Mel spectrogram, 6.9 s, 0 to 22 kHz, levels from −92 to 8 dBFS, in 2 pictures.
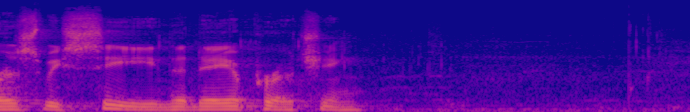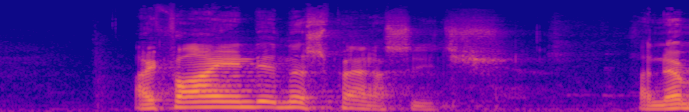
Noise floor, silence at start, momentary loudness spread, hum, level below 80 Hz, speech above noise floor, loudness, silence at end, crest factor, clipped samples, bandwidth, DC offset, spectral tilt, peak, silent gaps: -63 dBFS; 0 s; 22 LU; none; -64 dBFS; 36 dB; -26 LUFS; 0 s; 22 dB; under 0.1%; 17 kHz; under 0.1%; -5 dB/octave; -6 dBFS; none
